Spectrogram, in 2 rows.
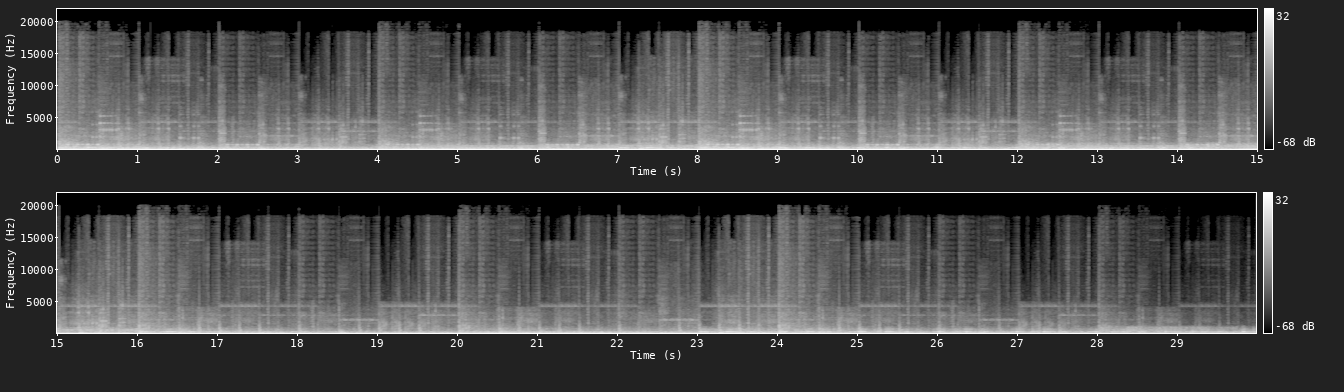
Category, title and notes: Music > Multiple instruments
Demo Track #2954 (Industraumatic)
Games, Noise, Ambient, Industrial, Sci-fi, Underground, Horror, Soundtrack, Cyberpunk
